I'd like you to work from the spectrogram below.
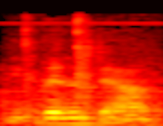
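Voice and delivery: ordinary delivery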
